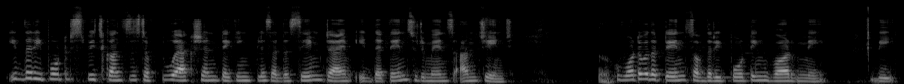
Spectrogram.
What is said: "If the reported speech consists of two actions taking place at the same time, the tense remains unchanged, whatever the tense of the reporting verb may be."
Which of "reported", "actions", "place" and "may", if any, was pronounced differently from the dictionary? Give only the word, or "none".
actions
